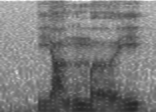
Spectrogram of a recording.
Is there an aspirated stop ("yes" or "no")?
no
